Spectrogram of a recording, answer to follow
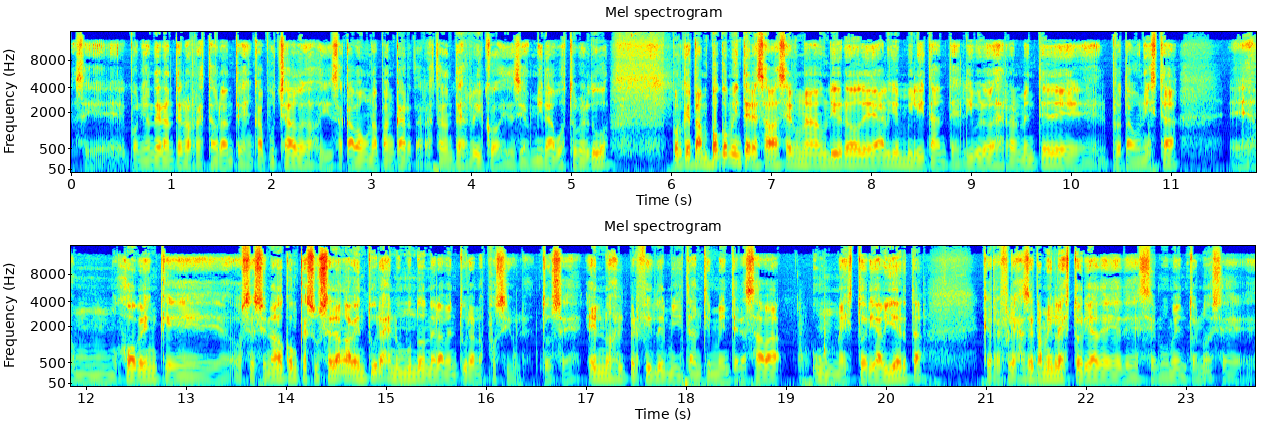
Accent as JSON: {"language": "Spanish", "region": "Canary Islands", "country": "Spain", "said": "yo como canario no digo mirad, miren, ¿no?"}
